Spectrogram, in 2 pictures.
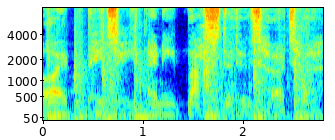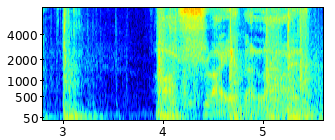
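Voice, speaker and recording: A man's put-on character voice, very deep and low, gruff and raspy, at a fairly slow pace and very even loudness. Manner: gruff, brooding, flaring to anger.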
